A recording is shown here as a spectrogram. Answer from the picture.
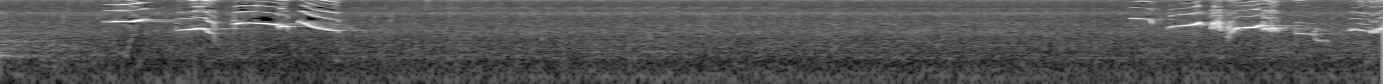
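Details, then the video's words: An Oriental magpie-robin sings slowly: two bursts of sweet, varied whistles, slurred up and down, with a pause of about four seconds between them. "SUARA SLOW ORIENTAL MAGPIE ROBIN"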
